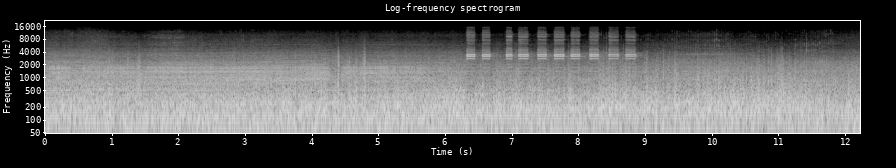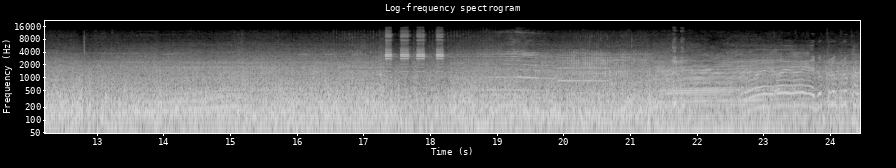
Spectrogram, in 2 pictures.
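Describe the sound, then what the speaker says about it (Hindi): A Kawasaki Ninja 300 motorcycle engine runs steadily while riding, with loud continuous drone, wind rush and shifting revs, plus brief bursts of high-pitched chirping tones twice. "अपने निंजा 300 की बहुत ही प्यारी साउंड आ रही है"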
